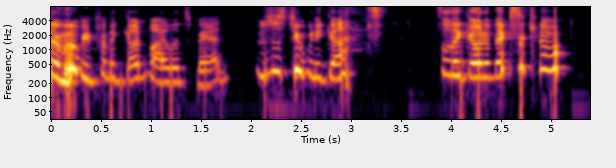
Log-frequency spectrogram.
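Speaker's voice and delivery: talking through laughter. Reacting to a news clip on Americans moving to Mexico, laughing while talking. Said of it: "I'm sorry for laughing".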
